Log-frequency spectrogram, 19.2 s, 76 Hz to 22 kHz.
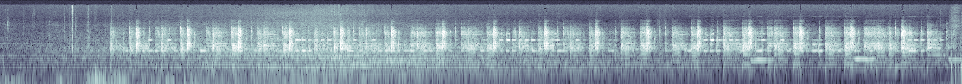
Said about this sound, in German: Also wir sitzen jetzt, äh, nein, wir stehen jetzt hier vor der Tür am Plan 3 und schauen uns eine Hackspace-Klingel an. Und die soll eine schöne Wartemelodie spielen, wenn man sie drückt.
